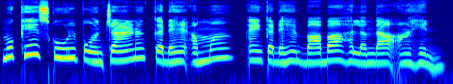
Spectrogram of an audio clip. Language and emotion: Sindhi, neutral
